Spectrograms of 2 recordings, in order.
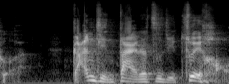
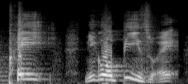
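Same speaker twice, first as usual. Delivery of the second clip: indignant outburst; 7 semitones higher than usual. Acted. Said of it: "卢克莱西亚说：".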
